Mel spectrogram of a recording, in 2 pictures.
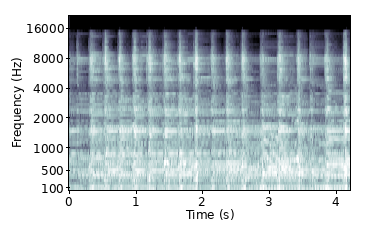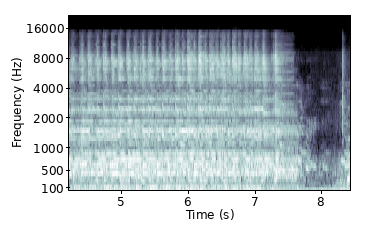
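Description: Guitar strummed in a steady rhythm as the instrumental close of a song, with no singing. The strumming stops about half a second before the end.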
